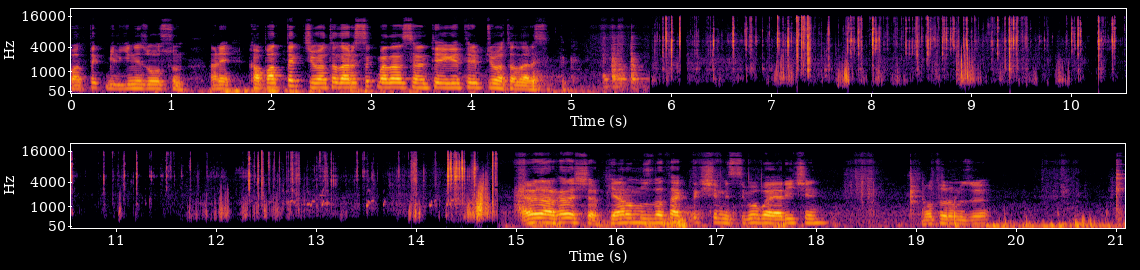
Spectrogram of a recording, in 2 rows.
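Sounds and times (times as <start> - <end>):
metal engine parts clicking: 5.8 - 14.8.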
